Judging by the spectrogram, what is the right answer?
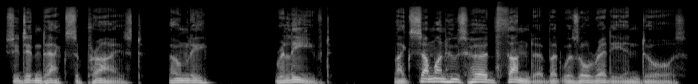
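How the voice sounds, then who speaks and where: Man voicing a prim, sniffy English landlady, low-pitched. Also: very animated, measured pace, no room sound, clean studio sound, heavily acted. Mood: guarded, observant. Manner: clipped, terse fragments, haughty. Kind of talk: dramatised mystery audiobook.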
